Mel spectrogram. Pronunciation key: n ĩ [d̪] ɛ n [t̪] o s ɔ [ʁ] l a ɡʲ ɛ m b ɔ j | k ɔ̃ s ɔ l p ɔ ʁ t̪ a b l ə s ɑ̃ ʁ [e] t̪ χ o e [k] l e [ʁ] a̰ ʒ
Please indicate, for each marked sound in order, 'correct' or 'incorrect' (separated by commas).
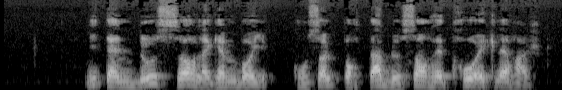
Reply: incorrect, incorrect, correct, correct, correct, correct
